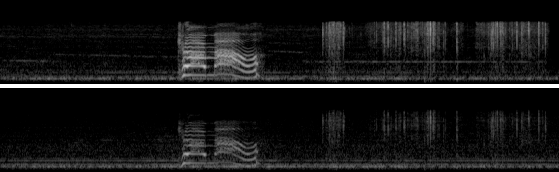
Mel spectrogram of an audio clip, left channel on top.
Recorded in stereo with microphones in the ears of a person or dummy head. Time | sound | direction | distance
1.8 | a shout | 45° left (ahead or behind) | ?
3.2 | crumpling | 30° left (ahead or behind) | ?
